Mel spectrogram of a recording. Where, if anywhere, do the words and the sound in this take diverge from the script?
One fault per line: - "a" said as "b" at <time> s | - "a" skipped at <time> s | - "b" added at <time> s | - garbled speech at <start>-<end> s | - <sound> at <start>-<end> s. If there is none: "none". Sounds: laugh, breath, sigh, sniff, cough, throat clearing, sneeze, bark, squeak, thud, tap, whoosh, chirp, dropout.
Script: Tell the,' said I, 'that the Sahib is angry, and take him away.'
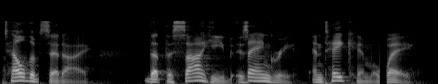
- dropout at 3.8-3.9 s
